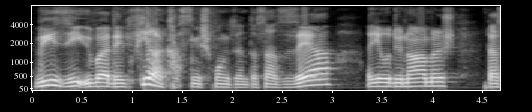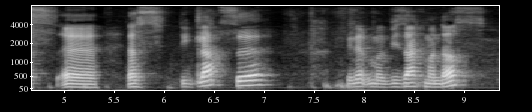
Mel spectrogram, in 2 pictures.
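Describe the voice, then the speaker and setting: Halting young man from Japan. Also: mid-range voice, expressive. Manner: halting, searching for words. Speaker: podcast guest. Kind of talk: casual podcast chat.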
